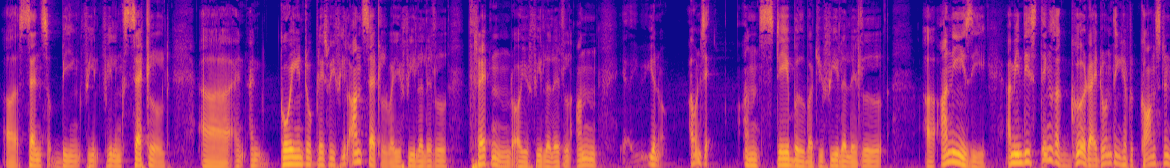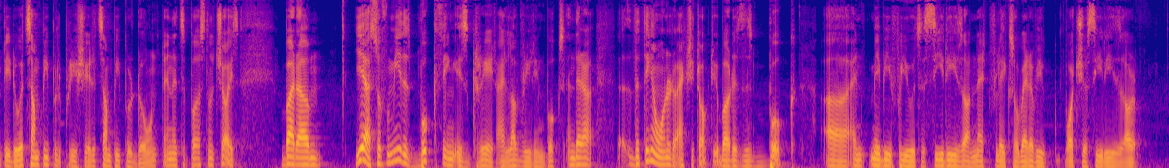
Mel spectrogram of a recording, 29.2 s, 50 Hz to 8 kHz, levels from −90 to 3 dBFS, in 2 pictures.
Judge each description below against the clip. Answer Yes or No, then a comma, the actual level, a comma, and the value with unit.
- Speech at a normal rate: No, fast, 240 wpm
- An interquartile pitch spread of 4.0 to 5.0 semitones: Yes, average, 4.4 semitones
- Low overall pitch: Yes, very low, 95 Hz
